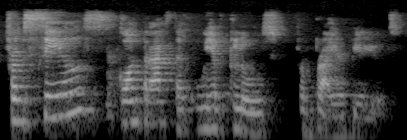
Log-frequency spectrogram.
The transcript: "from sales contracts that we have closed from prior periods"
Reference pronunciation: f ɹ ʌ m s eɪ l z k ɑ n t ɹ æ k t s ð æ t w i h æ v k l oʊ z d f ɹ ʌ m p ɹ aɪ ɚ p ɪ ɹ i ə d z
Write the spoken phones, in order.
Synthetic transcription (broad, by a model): f ɹ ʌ m s eɪ l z k ɑ n t ɹ æ k t s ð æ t w i h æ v k l oʊ z d f ɹ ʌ m p ɹ aɪ ɚ p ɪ ɹ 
